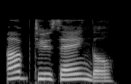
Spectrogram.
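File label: "obtuse angle", British English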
